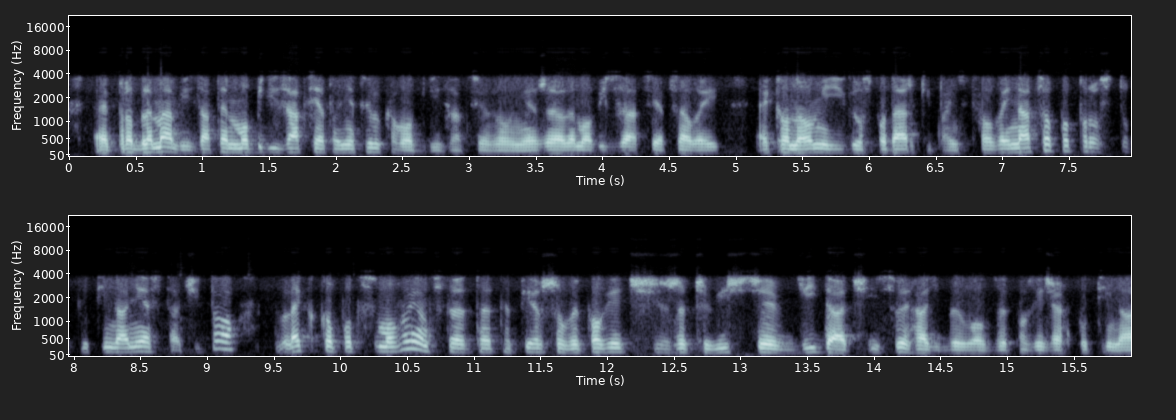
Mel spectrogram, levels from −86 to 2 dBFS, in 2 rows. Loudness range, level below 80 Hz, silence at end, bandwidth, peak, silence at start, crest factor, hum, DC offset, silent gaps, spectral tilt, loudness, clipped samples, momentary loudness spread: 2 LU; -60 dBFS; 0 s; 4.1 kHz; -2 dBFS; 0.05 s; 16 dB; none; under 0.1%; none; -7.5 dB/octave; -17 LUFS; under 0.1%; 9 LU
